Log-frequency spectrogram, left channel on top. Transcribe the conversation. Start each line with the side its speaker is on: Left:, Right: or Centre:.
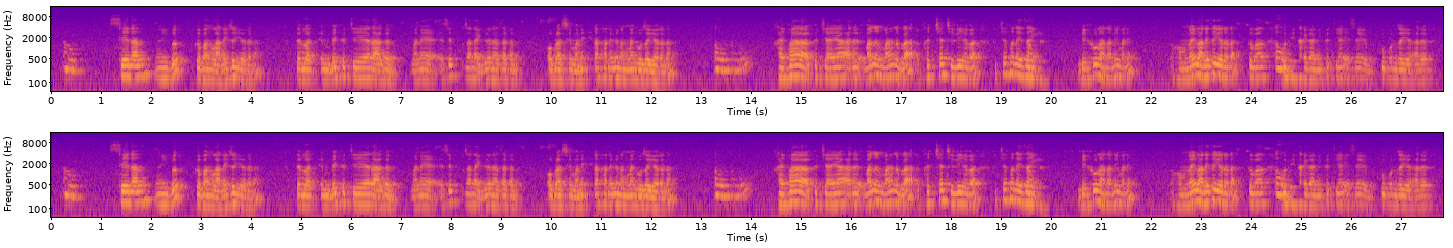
Left: औ
Right: से दाननिबो गोबां लानाय जायो आरोना जेब्लासिम
Left: औ
Right: बे खोथियाया रागोन माने एसे फुजानाय गोरा जागोन अब्लासिम
Left: औ
Right: माने नेना थानो गोनां नांगौ जायो आरोना
Left: औ नंगौ
Right: खायफा खोथियाया आरो मा होनो मा होनोब्ला खोथिया थिलि एबा खोथिया फोनाय जायगा
Left: औ
Right: बेखौ लानानै माने हमनाय लानाय जायो आरोना गोबां
Left: औ
Right: बोरि जायगानि खोथि थिया एसे गुबुन जायो आरो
